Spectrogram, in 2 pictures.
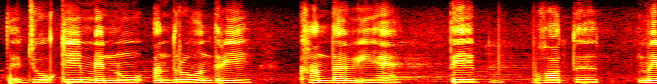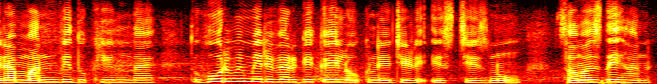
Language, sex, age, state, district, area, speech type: Punjabi, female, 45-60, Punjab, Bathinda, urban, spontaneous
